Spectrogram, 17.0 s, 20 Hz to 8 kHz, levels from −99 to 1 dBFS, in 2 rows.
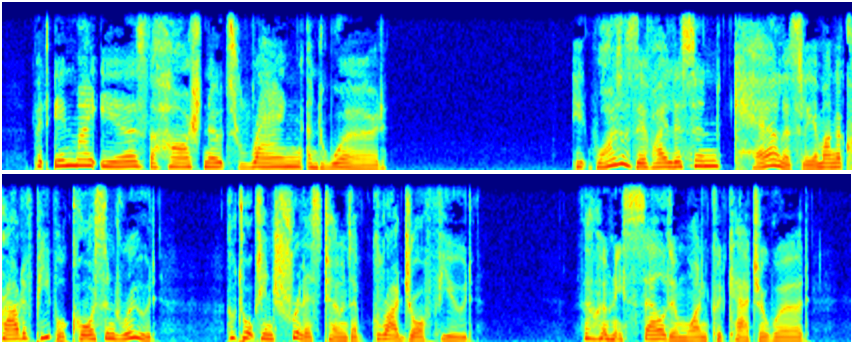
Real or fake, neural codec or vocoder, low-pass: real; none; 7.2 kHz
